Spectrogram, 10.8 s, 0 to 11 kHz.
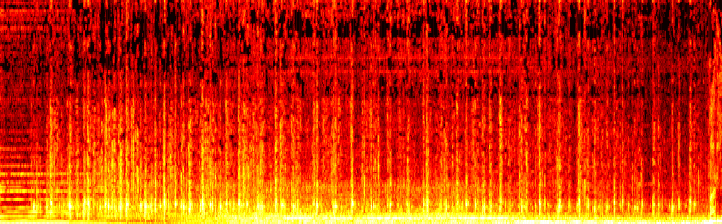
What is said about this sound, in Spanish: hombres, en comitiva, cabalgaron sobre sus caballos los casi 25 kilómetros que separaban a Bolsena de Orvieto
